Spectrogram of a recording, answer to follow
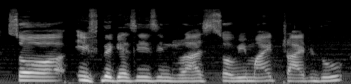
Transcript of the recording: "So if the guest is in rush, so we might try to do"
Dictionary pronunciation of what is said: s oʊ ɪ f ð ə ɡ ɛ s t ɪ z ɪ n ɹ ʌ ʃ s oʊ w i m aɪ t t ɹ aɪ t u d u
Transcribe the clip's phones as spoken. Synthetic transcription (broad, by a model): s oʊ ɪ f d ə ɡ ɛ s ɪ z ɪ n ɹ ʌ s s oʊ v i m aɪ t t ɹ aɪ t u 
